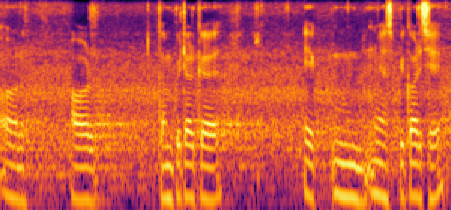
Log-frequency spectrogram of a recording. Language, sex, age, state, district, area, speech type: Maithili, male, 30-45, Bihar, Purnia, rural, spontaneous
